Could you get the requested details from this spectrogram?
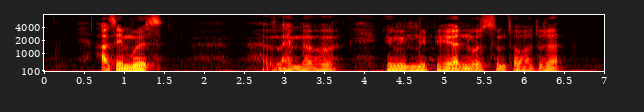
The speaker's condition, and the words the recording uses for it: Parkinson's disease. Ich noch normal machen, aber langsamer. Wie zum Beispiel reden.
